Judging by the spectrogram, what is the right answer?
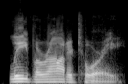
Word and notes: laevorotatory: American English

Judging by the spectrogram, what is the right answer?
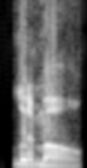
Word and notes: limo: American English

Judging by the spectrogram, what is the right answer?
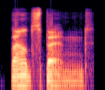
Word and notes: outspend: British English

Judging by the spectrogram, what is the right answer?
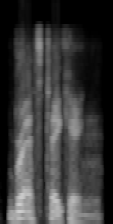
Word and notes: Breathtaking: British English

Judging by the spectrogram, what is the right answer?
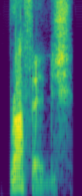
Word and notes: roughage: British English

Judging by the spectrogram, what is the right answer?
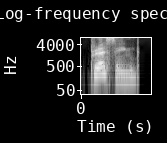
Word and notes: pressing: Indian

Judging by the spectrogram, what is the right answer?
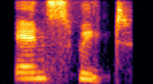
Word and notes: en suite: Indian

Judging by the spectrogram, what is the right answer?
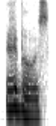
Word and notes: ribose: Indian

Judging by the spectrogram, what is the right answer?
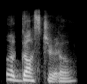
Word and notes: ergosterol: Indian

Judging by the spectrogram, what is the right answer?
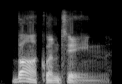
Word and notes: Barquentine: British English

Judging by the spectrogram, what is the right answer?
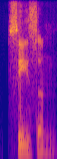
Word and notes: season: American English

